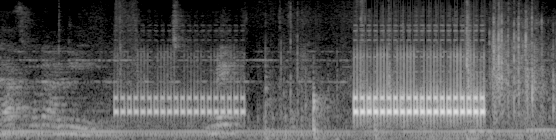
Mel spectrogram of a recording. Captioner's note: phone ringing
